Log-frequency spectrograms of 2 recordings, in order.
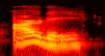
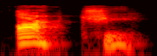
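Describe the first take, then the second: First: The middle consonant is a plain t sound. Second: The middle consonant is a ch sound.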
